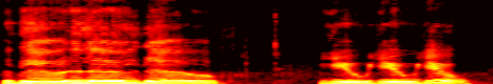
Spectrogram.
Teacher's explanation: lip round slightly for the O and more for the U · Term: lip rounding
